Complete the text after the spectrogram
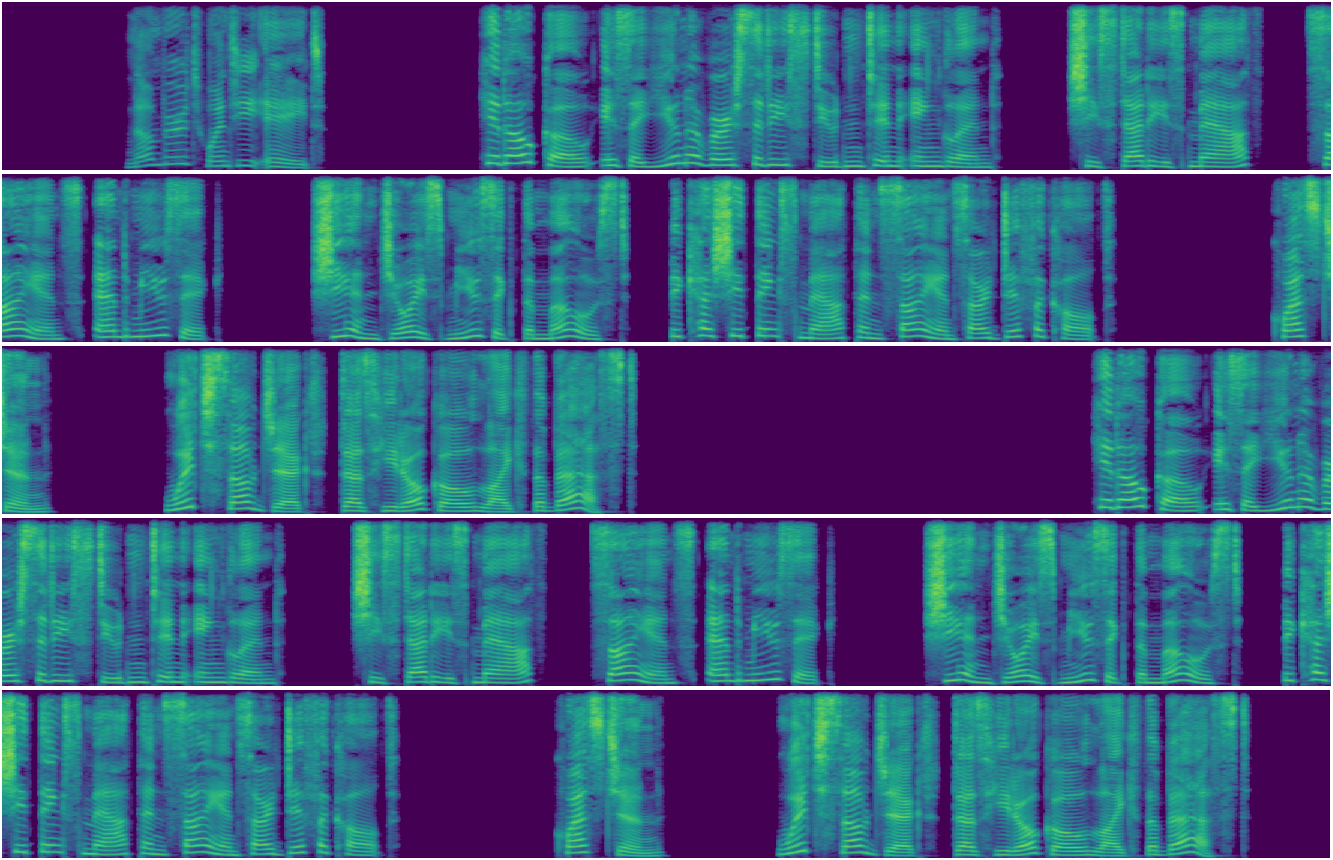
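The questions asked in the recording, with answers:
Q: Which subject does Hidoko like the best?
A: Music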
